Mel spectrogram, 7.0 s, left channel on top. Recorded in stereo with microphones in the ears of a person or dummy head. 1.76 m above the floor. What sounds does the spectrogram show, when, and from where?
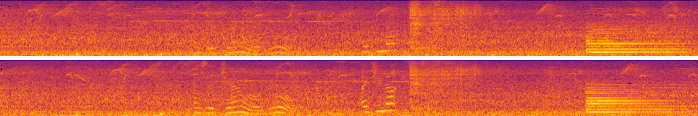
1.9 s a woman speaking: 50° right (ahead or behind), 0.9 m
4.1 s a splash: centre (ahead or behind), 10 m
5.9 s a piano: 45° right (ahead or behind), 5.5 m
